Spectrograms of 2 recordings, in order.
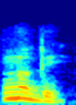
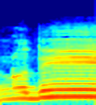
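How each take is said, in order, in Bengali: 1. শেষ স্বরটি হ্রস্ব রাখা হয়। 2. শেষ স্বরটি দীর্ঘ করে টানা হয়। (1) "না নদী" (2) "পড়ার সময় কি পড়ো নদী"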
